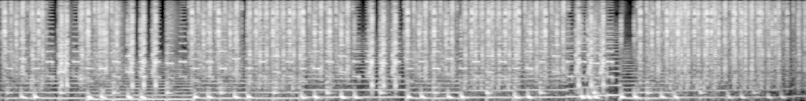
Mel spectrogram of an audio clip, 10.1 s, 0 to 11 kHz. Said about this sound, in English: Next morning, wake up and look around, and over there in one of those teletypes, there's 20 or 30 feet of paper coming out of it, showing how somebody has snuck into my computer, used an account, found a hole in our operating system.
